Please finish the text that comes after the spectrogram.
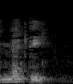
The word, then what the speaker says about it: Medi: something o u s OU that's how it's pronounced OU so that's August September is Medi m d e Medi okay October is HEV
